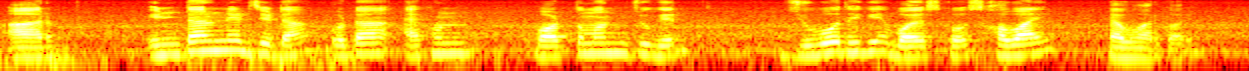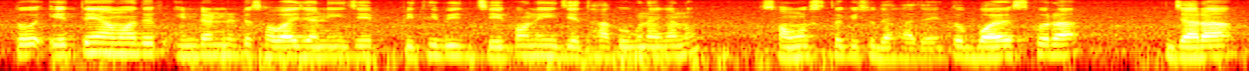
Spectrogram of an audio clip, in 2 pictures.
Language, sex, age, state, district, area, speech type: Bengali, male, 18-30, West Bengal, Nadia, rural, spontaneous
